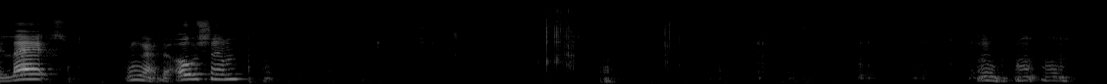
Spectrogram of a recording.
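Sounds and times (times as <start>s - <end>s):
biting and chewing bread roll: 2.6s - 11.0s
crunchy crackles: 4.1s - 9.3s.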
